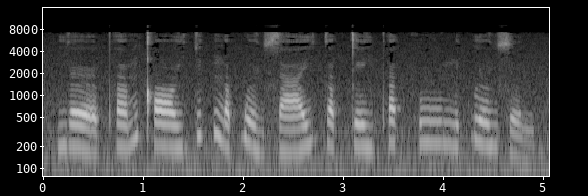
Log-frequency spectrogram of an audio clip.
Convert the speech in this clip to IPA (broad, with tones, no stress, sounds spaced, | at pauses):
j œː˨˩ pʰ ɐ˨˥ m kʰ ɔː˨ j k ɪ˥ k̚ ŋ ɐ˨˥ p̚ w ɵ˨˩ ɥ s aː˨˥ j k ɐ˧ k̚ t̪ e˧ j pʰ ɐ˧ k̚ h uː˧ n̪ ɪ˨˥ k̚ l ɵ˧ ɥ s ɵ˨˩ n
